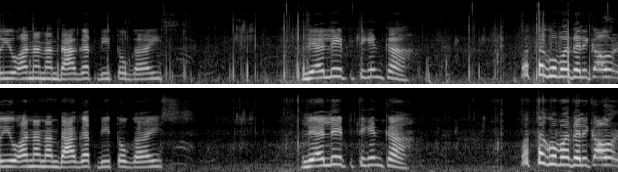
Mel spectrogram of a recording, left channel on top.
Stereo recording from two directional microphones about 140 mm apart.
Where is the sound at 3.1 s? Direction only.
90° left; by 4.1 s 75° left (ahead or behind).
